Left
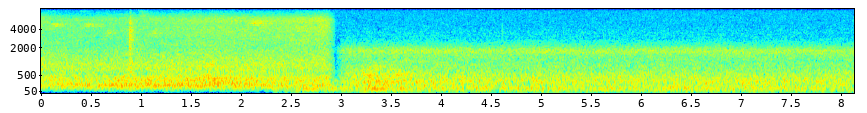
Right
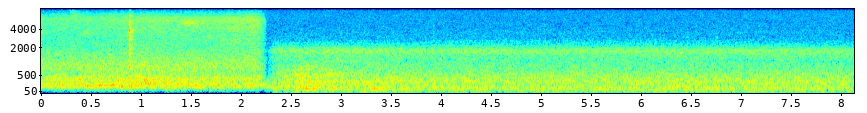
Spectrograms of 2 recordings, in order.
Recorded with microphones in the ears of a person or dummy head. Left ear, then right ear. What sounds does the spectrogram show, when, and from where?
0.9 s tapping: 30° right (ahead or behind), 2.5 m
